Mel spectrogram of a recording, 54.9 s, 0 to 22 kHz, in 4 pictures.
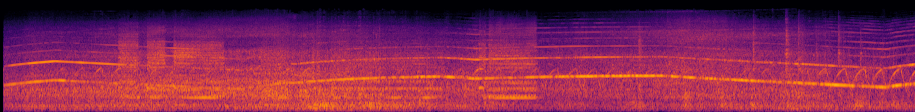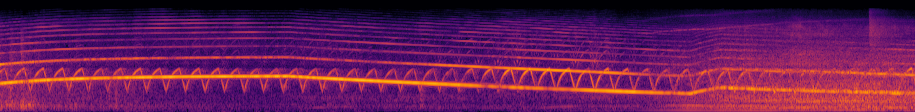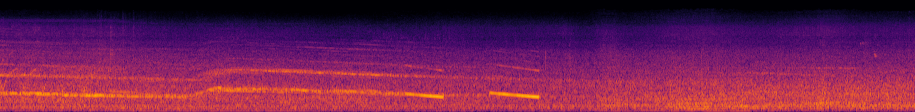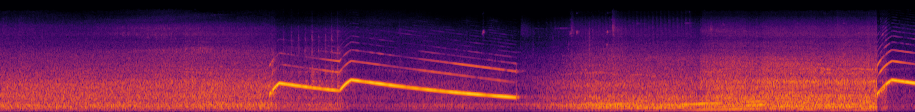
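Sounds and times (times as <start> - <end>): electronic siren wailing: 0.1 - 34.2, 34.8 - 35.6, 45.2 - 49.1, 54.3 - 54.9
siren rapid yelp: 0.1 - 35.6, 45.2 - 49.1, 54.3 - 54.9
horn blast: 1.7 - 3.4, 7.2 - 8.1.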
